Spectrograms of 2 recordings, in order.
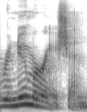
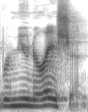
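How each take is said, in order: First: The middle sounds like 'nume', as in numeral. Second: The middle sounds like 'mune', with m first. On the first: The speaker calls it wrong. "like numeral" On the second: The speaker calls it right. "it's M U N, not N U M, so we should all be saying"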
